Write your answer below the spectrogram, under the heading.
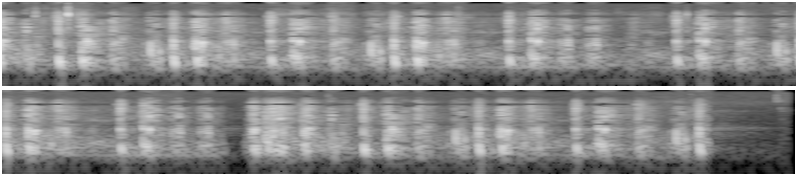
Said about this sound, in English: Here we are, horse, as we make our way from the farthest reaches of fair Canada to La Belle, Quebec, to find out who is spreading these ugly rumors about Harry and Meghan becoming their sovereigns.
